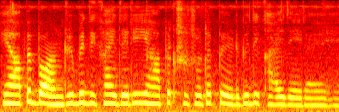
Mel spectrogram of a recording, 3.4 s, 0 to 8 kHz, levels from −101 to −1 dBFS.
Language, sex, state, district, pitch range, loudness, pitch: Hindi, female, Chhattisgarh, Balrampur, 210-245 Hz, -17 LUFS, 235 Hz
